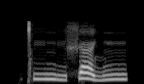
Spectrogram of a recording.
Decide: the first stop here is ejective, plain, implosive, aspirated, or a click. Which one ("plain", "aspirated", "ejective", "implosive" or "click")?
click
